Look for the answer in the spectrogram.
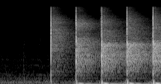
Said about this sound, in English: Round of applause for the boy.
